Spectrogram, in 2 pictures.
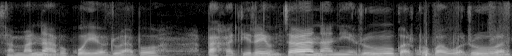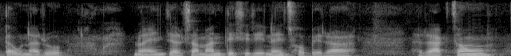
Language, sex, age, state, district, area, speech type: Nepali, female, 60+, West Bengal, Kalimpong, rural, spontaneous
